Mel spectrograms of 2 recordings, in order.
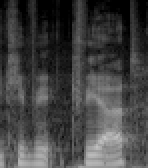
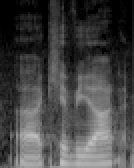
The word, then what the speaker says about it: Kvyat: Danny Kvyat. That's how you say his name. Kvyat, maybe, if that's not how you say his name.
